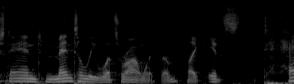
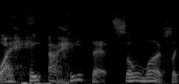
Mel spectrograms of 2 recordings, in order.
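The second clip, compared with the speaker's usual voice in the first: plain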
